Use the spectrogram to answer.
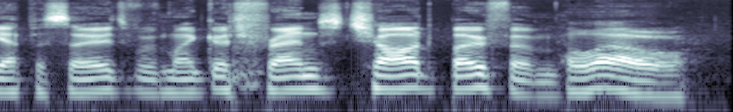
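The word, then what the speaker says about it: Chard Botham: Rick and Morty episodes with my good friend chard boffin hello it's me Charter both them did I say it right aye I pronounced it chard bottom but it's also a fake name that doesn't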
